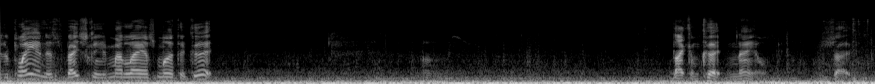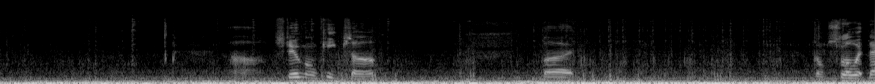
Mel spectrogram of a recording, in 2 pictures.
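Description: A vehicle engine hums low and steady while driving.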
